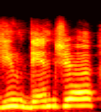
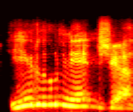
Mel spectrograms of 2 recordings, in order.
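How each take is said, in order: First: Said in the usual way. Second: Slow, stretched YOU NINJA; drawn-out teasing. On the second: Retold or imitated. Catching a friend trying to get a rise, drawn-out playful tease. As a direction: draw out "you ninja" with a laugh.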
